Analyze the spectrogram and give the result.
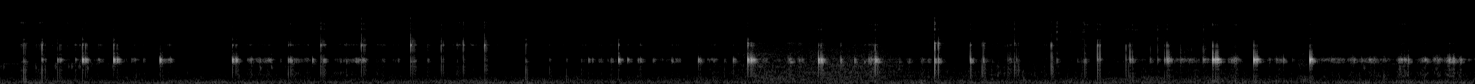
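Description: A wooden stick is scraped and tapped along the ridged back of a hand-held carved wooden frog guiro. It makes quick, dry clicking rasps in irregular bursts with a steady woody tone around 1.2 kHz, bright overtones, and very short ring, pausing briefly near 2 seconds. A noisier, fuller scrape comes around the middle, and the clip stays quiet overall with almost no low end.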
